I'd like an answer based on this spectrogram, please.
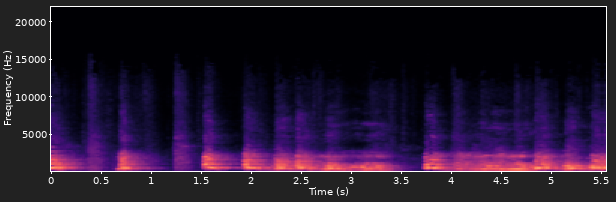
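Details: Two Alaskan Malamutes at feeding time give drawn-out, tuneful woo-woo calls, rising and falling in bursts with short pauses.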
